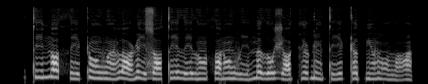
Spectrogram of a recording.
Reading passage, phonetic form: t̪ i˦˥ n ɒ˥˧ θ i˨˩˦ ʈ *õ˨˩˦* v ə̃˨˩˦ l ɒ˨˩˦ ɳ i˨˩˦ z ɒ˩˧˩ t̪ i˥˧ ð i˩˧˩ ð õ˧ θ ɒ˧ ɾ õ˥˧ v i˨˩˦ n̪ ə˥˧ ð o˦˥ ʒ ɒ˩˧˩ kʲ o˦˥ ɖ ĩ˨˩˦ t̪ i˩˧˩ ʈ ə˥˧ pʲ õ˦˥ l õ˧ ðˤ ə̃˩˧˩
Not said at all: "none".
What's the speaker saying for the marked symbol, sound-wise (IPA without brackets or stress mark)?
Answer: õ˧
